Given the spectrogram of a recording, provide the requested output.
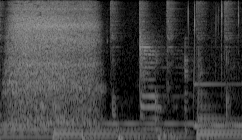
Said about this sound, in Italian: Quindi Iniziamo a metterci in ascolto e a respirare. Da sdraiate, inspiriamo dal naso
